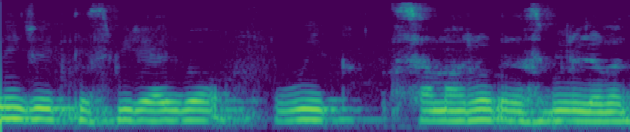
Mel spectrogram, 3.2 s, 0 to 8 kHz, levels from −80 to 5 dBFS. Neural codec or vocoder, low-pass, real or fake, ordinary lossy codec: none; 7.2 kHz; real; none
